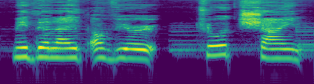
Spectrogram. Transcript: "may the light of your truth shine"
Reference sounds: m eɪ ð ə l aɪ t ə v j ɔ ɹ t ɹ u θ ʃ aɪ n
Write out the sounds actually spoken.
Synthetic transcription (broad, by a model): m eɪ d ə l aɪ t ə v j ɔ ɹ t ɹ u t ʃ aɪ n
